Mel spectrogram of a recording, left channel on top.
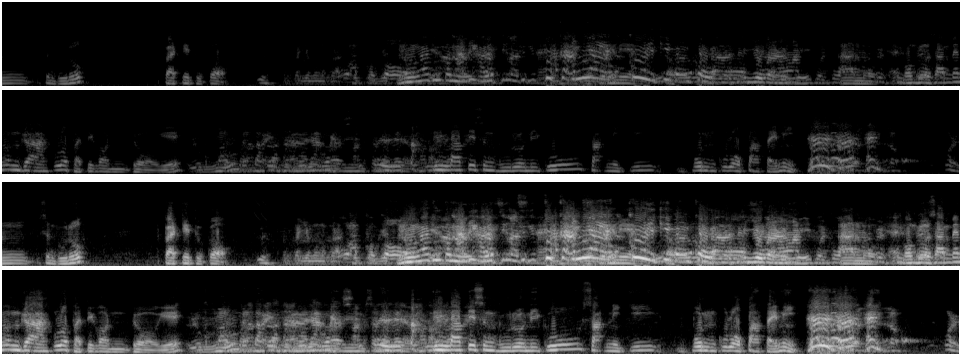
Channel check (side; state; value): left; quieter; 21.0 dB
